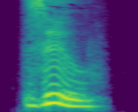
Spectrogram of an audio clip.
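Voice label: "zoo", American English, female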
